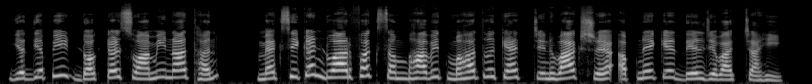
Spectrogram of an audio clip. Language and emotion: Maithili, neutral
